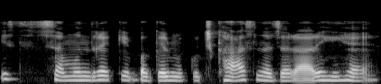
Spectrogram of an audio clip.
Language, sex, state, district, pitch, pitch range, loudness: Hindi, female, Assam, Kamrup Metropolitan, 190 Hz, 180-205 Hz, -17 LUFS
